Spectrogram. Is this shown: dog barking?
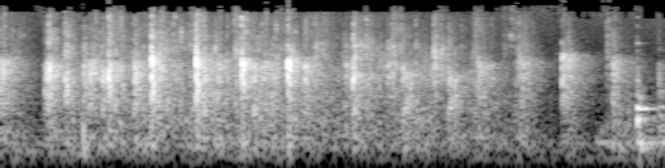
no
